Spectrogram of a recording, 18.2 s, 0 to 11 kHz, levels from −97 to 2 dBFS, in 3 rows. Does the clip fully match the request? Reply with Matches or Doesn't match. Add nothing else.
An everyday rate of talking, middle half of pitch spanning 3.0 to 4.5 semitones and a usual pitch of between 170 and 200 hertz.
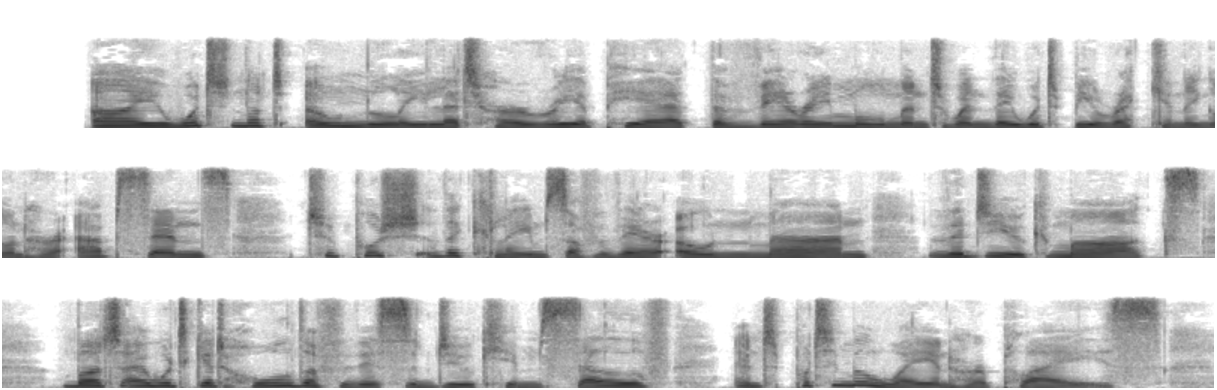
Matches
